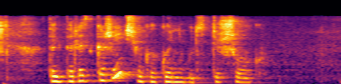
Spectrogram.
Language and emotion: Russian, positive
